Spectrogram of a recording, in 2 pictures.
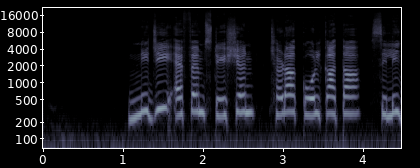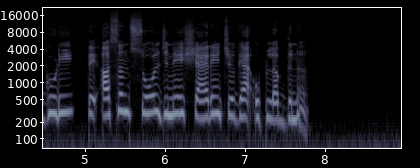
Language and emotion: Dogri, neutral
